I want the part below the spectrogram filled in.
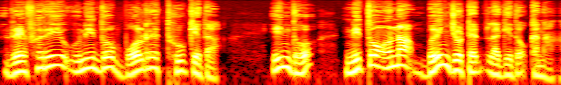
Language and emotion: Santali, disgusted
